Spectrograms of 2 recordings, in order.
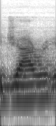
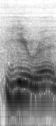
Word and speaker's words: Yireh: A lot of people say Jireh. It's Yireh is how it's supposed to be pronounced.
